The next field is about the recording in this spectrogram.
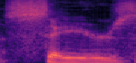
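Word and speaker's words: Sayers: should use the Dorothy Sers translation. Sers is spelled S A Y R S.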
